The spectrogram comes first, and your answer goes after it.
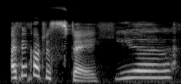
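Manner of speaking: mock resigned. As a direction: quote yourself deciding to stay put. Retells own reaction mid-quake.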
